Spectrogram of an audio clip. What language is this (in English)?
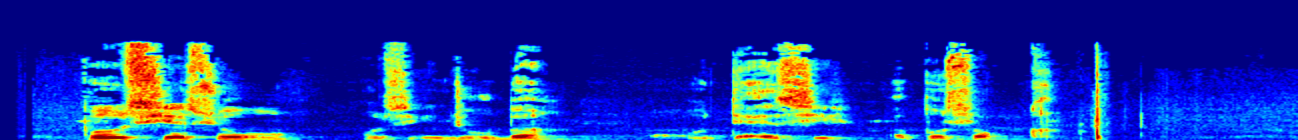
Fe'fe'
